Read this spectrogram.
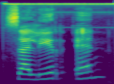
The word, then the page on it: salir en: spanish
